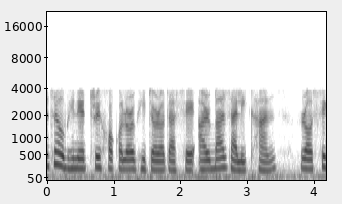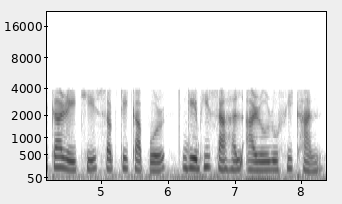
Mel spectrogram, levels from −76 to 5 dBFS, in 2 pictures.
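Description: From start to finish the speech carries the plainly audible sound of a Bluetooth CVSD headset codec. Nothing passes above 3.8 kHz, so the voice sounds boxed-in and telephone-like. The grainy texture fits a 64 kbps stream that encodes each sample as a single up-or-down bit with an adapting step size. When loud, bright passages climb faster than that step can follow, they smear and distort. S sounds come through scratchy, and a fine granular hiss sits beneath the speech. On a spectrogram the energy stops at a hard ceiling near 3.8 kHz, with speckled noise filling the band below it.

At 5.46 s there is a bit error spike. One stored bit has flipped, throwing the sample value off by a power of two before it snaps straight back. You hear it as a single sharp tick with no connection to the speech around it. In the waveform it appears as a lone vertical needle, which fits a single corrupted sample. 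On a spectrogram it is a thin vertical line running through every frequency.

At 6.17 s a second bit error spike appears. This one looks like a short burst of about three samples in a row. The tick is just as abrupt and unrelated to the signal. The waveform shows a narrow cluster of jumps away from the surrounding trace, and the spectrogram shows another full-height vertical stripe.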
